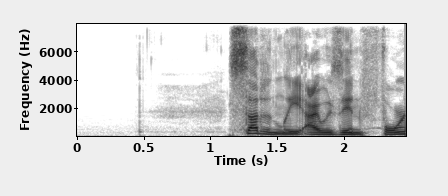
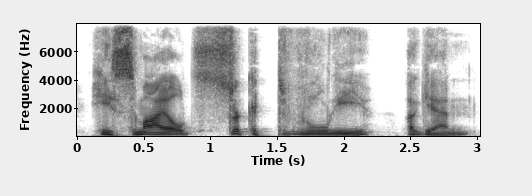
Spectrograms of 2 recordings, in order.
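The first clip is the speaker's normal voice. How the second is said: plain reading voice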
